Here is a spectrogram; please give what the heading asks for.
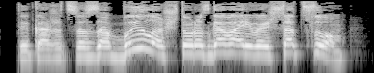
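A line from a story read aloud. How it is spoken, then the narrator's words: Roared. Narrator (Russian): взревел Тео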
